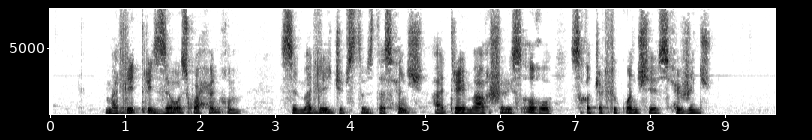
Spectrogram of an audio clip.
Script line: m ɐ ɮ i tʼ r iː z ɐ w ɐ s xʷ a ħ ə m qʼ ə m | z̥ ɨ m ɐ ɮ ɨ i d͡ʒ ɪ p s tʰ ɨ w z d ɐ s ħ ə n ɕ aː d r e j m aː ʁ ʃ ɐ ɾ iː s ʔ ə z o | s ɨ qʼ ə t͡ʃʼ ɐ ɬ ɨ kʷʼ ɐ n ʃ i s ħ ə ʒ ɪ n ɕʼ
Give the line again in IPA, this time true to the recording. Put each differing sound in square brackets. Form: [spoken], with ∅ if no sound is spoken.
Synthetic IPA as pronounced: m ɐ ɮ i tʼ r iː z ɐ w ɐ s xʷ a ħ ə [n] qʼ ə m | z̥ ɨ m ɐ ɮ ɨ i d͡ʒ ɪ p s tʰ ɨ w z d ɐ s ħ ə n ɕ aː d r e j m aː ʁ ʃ ɐ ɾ iː s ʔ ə [ʁ] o | s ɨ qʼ ə t͡ʃʼ ɐ ɬ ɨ kʷʼ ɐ n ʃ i s ħ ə ʒ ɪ n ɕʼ

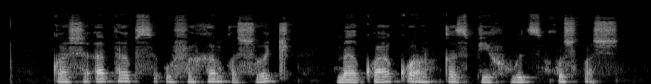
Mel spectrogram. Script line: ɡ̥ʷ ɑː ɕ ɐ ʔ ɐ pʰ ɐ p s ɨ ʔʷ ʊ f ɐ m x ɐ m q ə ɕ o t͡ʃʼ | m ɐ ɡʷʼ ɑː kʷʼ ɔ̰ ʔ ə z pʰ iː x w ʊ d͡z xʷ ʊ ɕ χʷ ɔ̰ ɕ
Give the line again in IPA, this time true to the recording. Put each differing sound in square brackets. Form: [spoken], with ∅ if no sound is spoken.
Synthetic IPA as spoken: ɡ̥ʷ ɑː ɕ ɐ ʔ ɐ pʰ ɐ p s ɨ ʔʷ ʊ f ɐ [∅] x ɐ m q ə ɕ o t͡ʃʼ | m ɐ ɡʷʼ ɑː kʷʼ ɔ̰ [q] ə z pʰ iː x w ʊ d͡z [χʷ] ʊ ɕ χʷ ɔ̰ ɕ

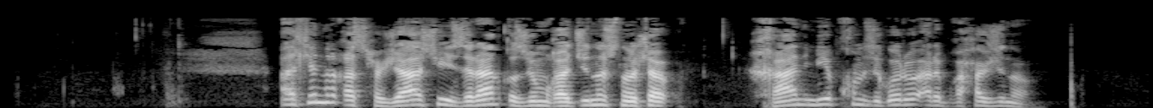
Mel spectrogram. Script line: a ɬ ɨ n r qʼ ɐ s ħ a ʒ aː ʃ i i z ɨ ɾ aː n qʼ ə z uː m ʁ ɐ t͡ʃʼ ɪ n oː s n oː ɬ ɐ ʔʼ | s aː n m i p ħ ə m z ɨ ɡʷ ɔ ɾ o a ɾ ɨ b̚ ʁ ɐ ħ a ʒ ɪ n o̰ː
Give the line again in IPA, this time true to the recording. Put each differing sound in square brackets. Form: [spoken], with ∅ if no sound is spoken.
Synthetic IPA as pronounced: a ɬ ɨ n r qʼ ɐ s ħ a ʒ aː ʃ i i z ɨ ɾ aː n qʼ ə z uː m ʁ ɐ t͡ʃʼ ɪ n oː s n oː ɬ ɐ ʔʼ | [χ] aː n m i p [χ] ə m z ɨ ɡʷ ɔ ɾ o a ɾ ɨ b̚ ʁ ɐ ħ a ʒ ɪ n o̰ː

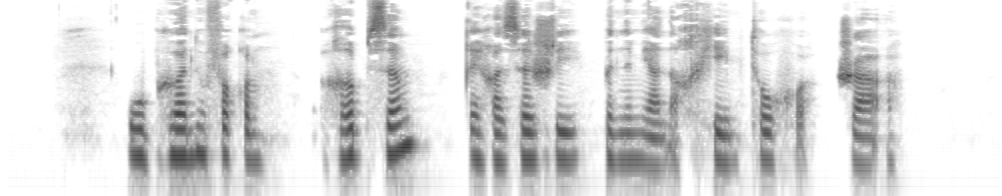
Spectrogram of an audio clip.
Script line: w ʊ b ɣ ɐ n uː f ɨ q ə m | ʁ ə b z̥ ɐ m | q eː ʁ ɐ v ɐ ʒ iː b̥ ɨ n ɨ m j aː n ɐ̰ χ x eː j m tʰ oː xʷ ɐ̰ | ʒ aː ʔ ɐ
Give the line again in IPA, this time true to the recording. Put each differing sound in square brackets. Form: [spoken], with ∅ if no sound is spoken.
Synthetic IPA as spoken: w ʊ b ɣ ɐ n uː f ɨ q ə m | ʁ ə b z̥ ɐ m | q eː ʁ ɐ [z] ɐ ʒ iː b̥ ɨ n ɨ m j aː n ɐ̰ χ x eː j m tʰ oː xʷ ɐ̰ | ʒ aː ʔ ɐ

